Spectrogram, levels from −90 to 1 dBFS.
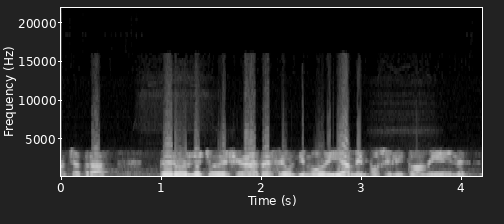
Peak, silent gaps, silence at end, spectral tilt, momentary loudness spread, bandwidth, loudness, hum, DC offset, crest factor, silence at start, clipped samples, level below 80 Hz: -12 dBFS; none; 0.15 s; -4 dB/octave; 8 LU; 13.5 kHz; -22 LUFS; none; under 0.1%; 10 dB; 0 s; under 0.1%; -56 dBFS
